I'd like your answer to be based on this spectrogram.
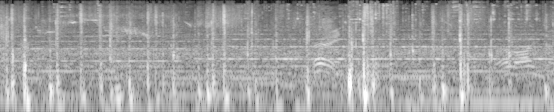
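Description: Horse hooves clip-clopping on a road in the game Kingdom Come: Deliverance, a quiet, steady walking rhythm of distinct hoof strikes, with a brief whinny-like sound midway and game ambience beneath.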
